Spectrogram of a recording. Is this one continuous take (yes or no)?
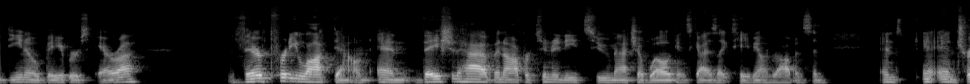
yes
